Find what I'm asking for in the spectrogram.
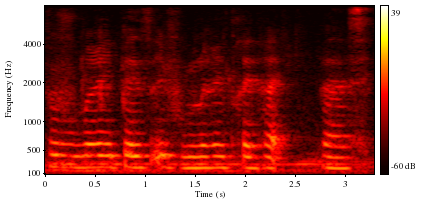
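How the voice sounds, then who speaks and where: A young woman speaking quietly and hesitantly in a personal vlog, subdued and sad, with halting, restarting sentences. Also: mid-range voice, completely flat delivery, roomy sound, distant mic, noisy background. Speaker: vlogger.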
